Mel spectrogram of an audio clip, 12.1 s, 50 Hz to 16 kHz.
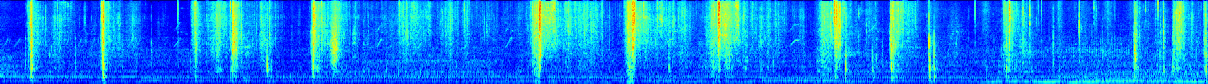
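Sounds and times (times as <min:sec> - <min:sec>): sneakers stamping on leafy branch: 0:00.0 - 0:12.0.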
